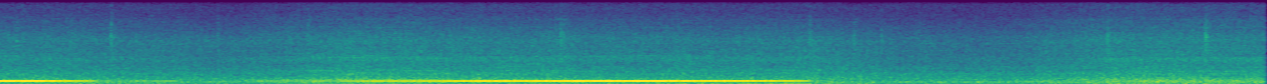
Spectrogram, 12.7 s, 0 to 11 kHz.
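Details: 2020 Pleasure Way Plateau FL (2019 Sprinter 3500XD), recorded in cabin by phone at 80–90 km/h after drive shaft and differential replacement: clear steady high whine over road rumble, rising and fading with load; driveline whine, source undetermined.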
